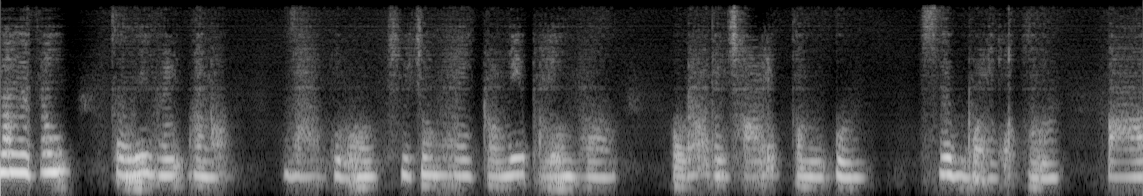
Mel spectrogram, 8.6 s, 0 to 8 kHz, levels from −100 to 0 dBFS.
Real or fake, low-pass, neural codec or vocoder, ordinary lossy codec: fake; 7.2 kHz; codec, 44.1 kHz, 0.9 kbps, DAC; none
